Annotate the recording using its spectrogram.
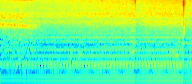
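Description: A steady low electrical hum with an even hiss, slowly growing a little louder, with a couple of faint clicks.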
